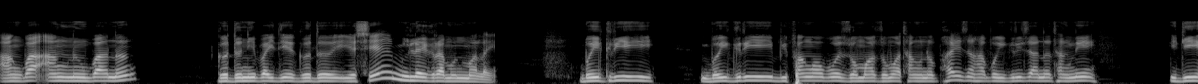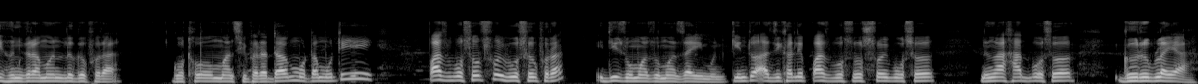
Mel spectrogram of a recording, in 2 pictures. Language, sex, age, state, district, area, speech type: Bodo, male, 60+, Assam, Baksa, rural, spontaneous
